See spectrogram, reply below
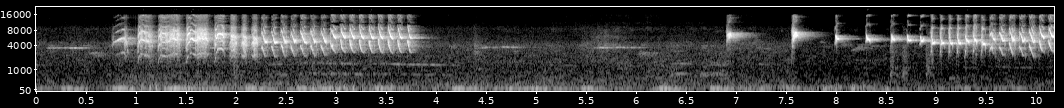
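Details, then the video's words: Sogon trotol song as training material for songbirds: a fast high rattling trill for about three seconds, a pause, then spaced sharp notes that speed up into another rapid trill. "SOGON TROTOL materi sejalur"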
